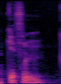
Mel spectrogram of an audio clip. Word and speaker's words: Giffen: Da betrifft es das sogenannte Giffen-Paradox oder spricht man das anders aus? Ich glaube, ja, Giffen.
